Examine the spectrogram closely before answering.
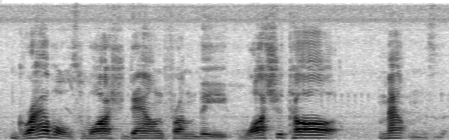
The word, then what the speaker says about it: Ouachita: washed down from the ouachita mountains ouachita is spelled o-u-i-c-h-a it's an indian word the washikaw mountains about 20 to 30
